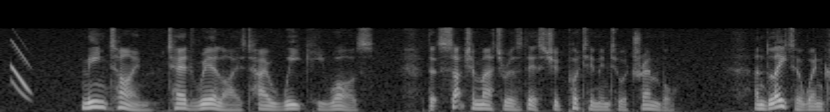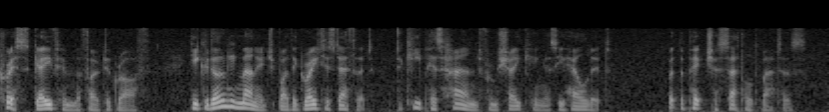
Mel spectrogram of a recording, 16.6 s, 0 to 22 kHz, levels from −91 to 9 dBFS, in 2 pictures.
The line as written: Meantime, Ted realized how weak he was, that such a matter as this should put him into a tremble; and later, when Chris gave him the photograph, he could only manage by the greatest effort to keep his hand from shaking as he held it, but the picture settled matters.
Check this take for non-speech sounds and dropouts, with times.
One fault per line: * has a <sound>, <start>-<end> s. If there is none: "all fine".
* has a chirp, 0.1-0.3 s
